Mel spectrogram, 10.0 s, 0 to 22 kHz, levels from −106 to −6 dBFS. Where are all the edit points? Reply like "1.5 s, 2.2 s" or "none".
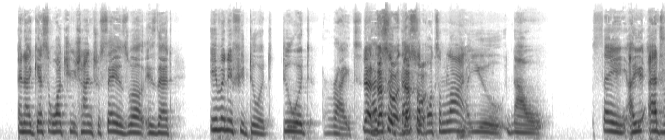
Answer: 7.1 s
